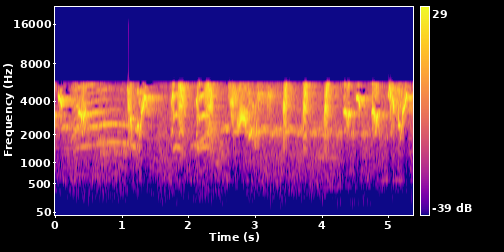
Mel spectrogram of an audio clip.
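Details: Oriental magpie-robin sings a rich, varied phrase of clear whistles, quick chirps and slurred notes, delivered in bursts with short pauses, loud and close with a quiet background.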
